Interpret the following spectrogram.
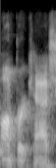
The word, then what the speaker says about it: Omprakash: they partner with an organization called omprakash which is spelled o-m-p-r-a-k-a-s-h and so through opera cash you can find internships and opportunities in in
